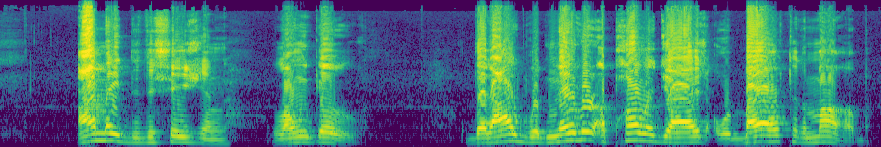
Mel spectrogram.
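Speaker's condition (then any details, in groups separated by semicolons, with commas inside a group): Cerebral palsy, spastic diplegia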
